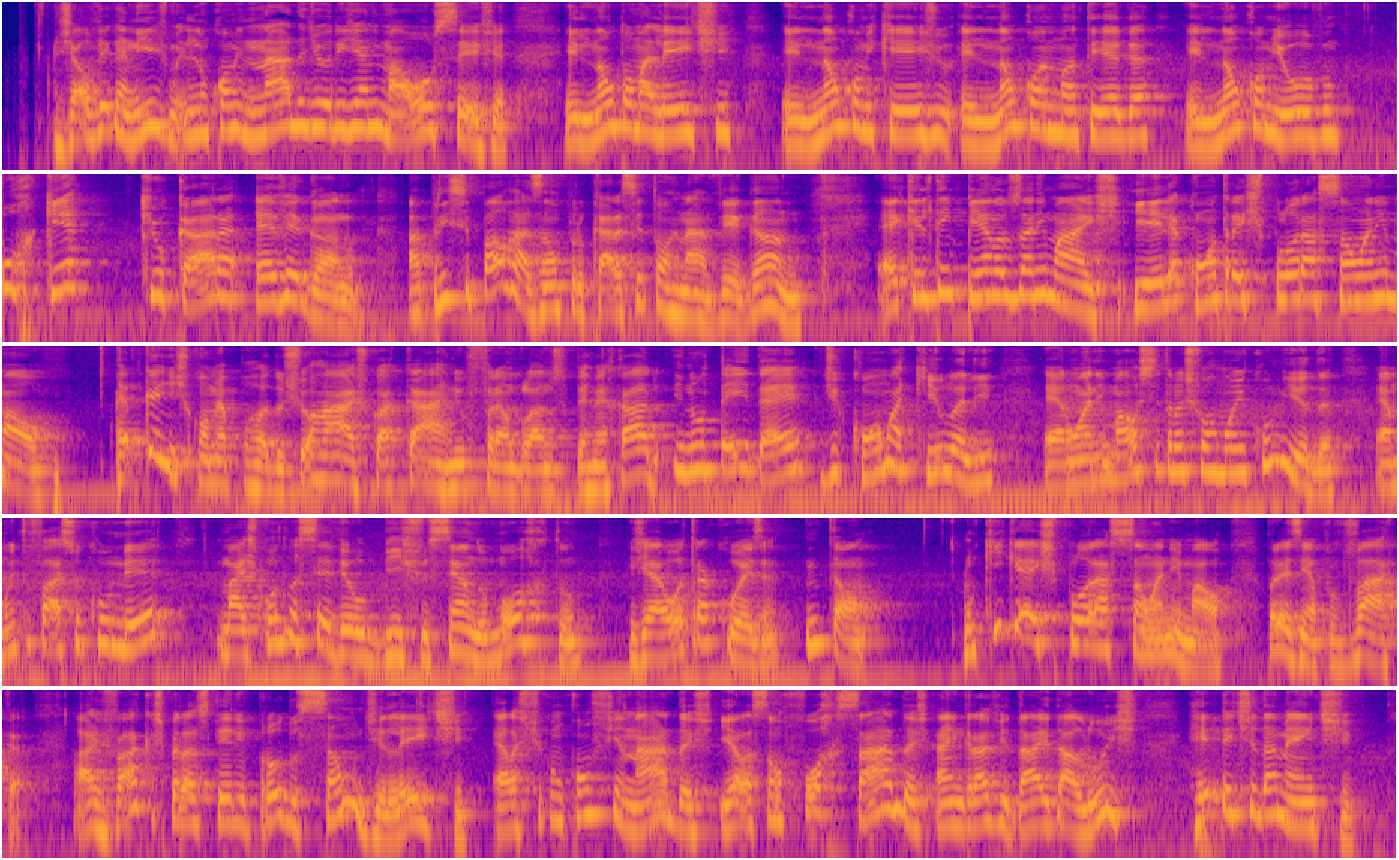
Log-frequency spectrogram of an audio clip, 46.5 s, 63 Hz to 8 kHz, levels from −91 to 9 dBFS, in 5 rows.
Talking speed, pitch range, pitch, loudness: 175 wpm, 145-220 Hz, 185 Hz, -16 LUFS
